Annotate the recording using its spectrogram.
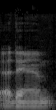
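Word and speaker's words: a'dam: Yeah, you've seen the Adam, or what did you call it? An Idom? Idom, I think is how they pronounce it in the audiobook.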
